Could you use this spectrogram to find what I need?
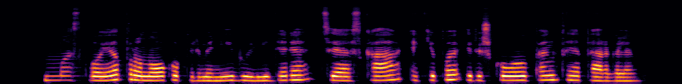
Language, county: Lithuanian, Marijampolė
